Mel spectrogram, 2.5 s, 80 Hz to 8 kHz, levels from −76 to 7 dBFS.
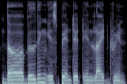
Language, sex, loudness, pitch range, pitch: English, male, -19 LUFS, 110-125 Hz, 115 Hz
